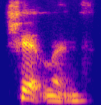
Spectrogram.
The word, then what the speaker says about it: chitterlings: translate real quick. Chitlins. It's spelled Chitterlings, otherwise known as chitlins.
